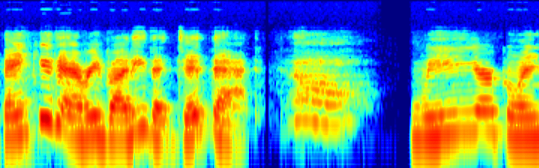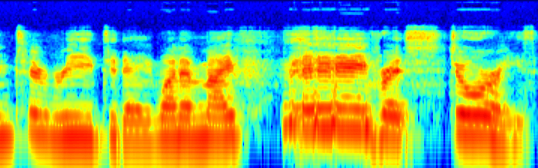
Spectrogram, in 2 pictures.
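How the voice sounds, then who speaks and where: Reading aloud at a storytime for young children, a woman speaks to them directly and animatedly. Her voice sits in the mid-range, and the sound quality is lo-fi.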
